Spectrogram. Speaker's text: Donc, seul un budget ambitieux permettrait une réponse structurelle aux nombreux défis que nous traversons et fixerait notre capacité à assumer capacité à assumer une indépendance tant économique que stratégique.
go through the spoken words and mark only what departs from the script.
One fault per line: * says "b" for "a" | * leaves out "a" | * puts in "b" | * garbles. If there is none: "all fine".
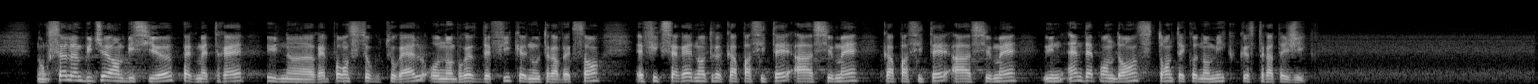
all fine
